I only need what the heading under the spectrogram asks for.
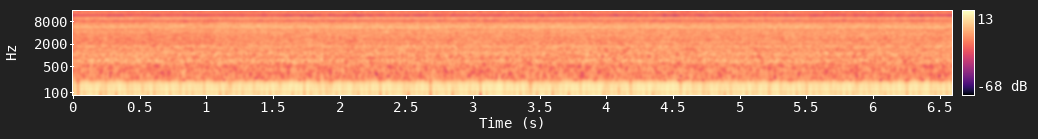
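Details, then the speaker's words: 1973 Ford Mustang convertible 302 V8, Motorcraft 2150 two-barrel carb; deep uneven loping idle, about eighty pulses a minute, running rough lean after idle mixture screw turned in, before backing it off. "i'm going to turn the idle mixture screw in until the engine gets rough i'll back it off a little bit it'll smooth out"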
